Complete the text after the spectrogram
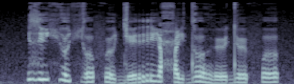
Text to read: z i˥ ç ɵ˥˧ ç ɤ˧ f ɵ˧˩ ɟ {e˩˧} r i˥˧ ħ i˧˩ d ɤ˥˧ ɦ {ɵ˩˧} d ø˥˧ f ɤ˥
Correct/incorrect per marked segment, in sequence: correct, incorrect

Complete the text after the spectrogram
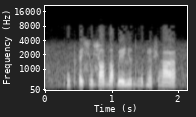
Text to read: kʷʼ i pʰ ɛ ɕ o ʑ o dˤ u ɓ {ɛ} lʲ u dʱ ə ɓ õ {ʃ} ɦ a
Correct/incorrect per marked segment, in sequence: incorrect, correct

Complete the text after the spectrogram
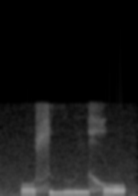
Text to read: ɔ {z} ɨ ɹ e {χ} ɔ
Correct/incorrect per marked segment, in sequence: incorrect, incorrect

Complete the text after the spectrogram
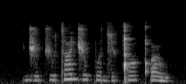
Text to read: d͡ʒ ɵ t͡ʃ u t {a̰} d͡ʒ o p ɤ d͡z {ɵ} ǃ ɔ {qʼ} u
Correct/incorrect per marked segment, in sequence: incorrect, correct, correct

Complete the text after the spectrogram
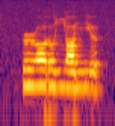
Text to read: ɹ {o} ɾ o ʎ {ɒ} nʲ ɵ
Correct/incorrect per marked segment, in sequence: incorrect, correct

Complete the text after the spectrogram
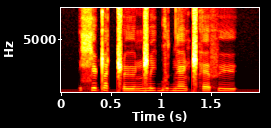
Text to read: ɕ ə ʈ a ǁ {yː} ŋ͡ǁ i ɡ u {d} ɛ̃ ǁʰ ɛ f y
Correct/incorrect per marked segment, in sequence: incorrect, correct

